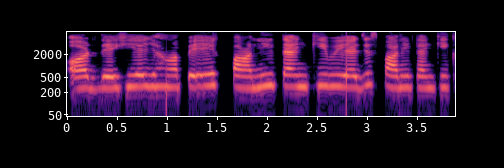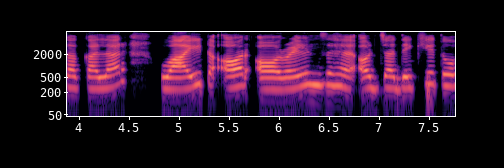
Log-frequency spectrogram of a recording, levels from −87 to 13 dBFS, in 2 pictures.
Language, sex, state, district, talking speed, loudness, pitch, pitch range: Hindi, female, Bihar, Bhagalpur, 170 wpm, -17 LUFS, 270 Hz, 260-290 Hz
